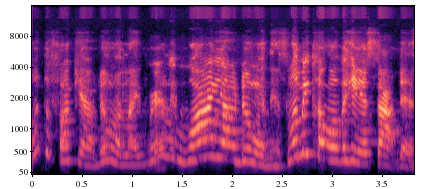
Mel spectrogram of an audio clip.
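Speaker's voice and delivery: play-acted fed-up, annoyed, exasperated outburst. Acting out how Godzilla reacted to the others: acting out Godzilla's annoyance. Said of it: "it was more like".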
